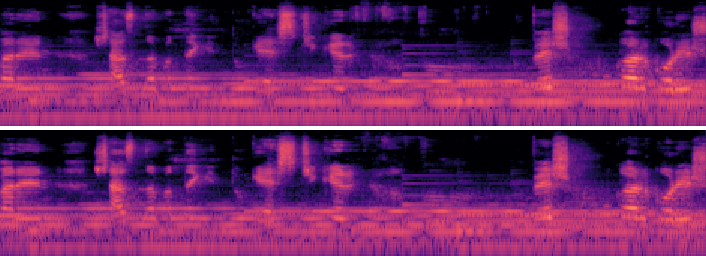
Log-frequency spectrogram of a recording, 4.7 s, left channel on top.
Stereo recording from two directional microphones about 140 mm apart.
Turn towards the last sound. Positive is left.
turn(degrees=15)  # may be behind; listen again after turning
